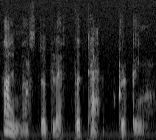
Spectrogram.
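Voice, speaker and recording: A man voicing an absorbed, easily bothered woman in a children's storybook, breathy and musing. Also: deep voice, huge pitch swings, normal speed, darkish tone, slight background noise, pitched below the performer's own voice, exaggerated voice. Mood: absent-minded. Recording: dull cassette transfer with music.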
